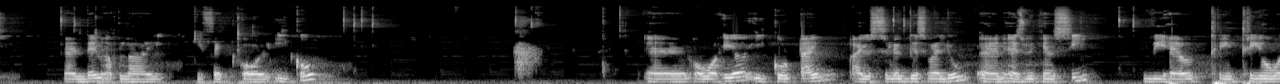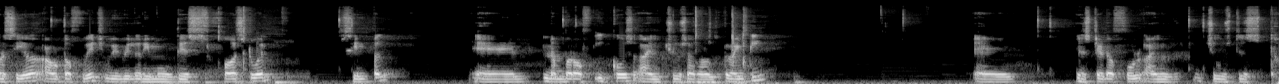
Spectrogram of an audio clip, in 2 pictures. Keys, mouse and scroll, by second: 1.1 ctrl+a, 1.3-2.8 typing, 3.4 click, 8.9 click, 11.1 click, 16.1 click, 18.4 click, 20.1 Return, 23.1 click.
